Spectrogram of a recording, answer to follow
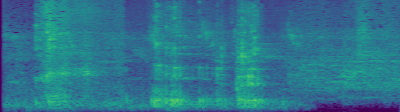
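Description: A leopard calling: three loud, deep roaring calls about a second apart. The sound cuts off about three seconds in, leaving quieter background.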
